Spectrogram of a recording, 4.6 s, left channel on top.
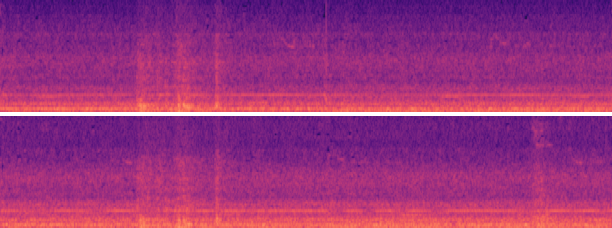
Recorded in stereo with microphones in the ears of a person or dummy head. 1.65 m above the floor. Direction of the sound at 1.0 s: Centre (ahead or behind).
